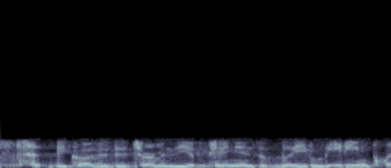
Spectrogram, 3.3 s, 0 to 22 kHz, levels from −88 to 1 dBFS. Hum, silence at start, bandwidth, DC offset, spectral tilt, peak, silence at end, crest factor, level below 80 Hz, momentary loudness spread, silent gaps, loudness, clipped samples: none; 0 s; 4 kHz; under 0.1%; -1.5 dB/octave; -16 dBFS; 0 s; 10 dB; -78 dBFS; 3 LU; none; -27 LUFS; under 0.1%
